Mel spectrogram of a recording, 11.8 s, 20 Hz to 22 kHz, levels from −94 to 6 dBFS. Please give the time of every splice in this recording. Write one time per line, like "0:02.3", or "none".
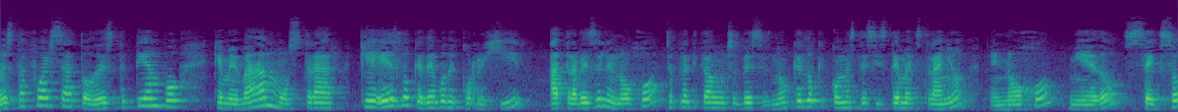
0:03.5
0:05.3
0:06.7
0:09.8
